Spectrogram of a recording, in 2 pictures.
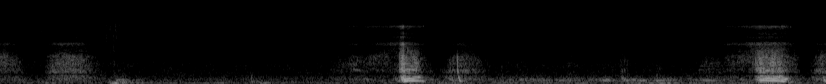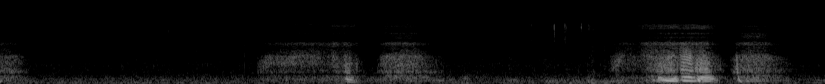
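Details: Repeated rough, rattling breathing noises at steady intervals, about four breaths in sixteen seconds; snoring during sleep.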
